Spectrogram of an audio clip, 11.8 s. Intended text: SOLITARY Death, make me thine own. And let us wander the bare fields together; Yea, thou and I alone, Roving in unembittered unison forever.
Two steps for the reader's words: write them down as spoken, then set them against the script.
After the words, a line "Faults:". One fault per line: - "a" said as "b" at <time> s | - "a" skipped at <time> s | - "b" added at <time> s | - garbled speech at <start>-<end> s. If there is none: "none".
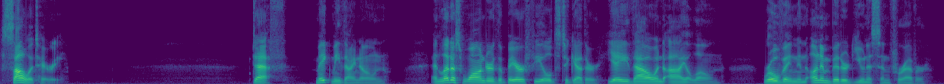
SOLITARY Death, make me thine own. And let us wander the bare fields together; Yea, thou and I alone, Roving in unembittered unison forever.
Faults:
none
